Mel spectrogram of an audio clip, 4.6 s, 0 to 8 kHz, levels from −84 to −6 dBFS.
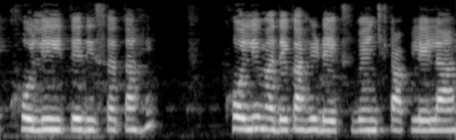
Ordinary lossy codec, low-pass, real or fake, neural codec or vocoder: none; 7.2 kHz; real; none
